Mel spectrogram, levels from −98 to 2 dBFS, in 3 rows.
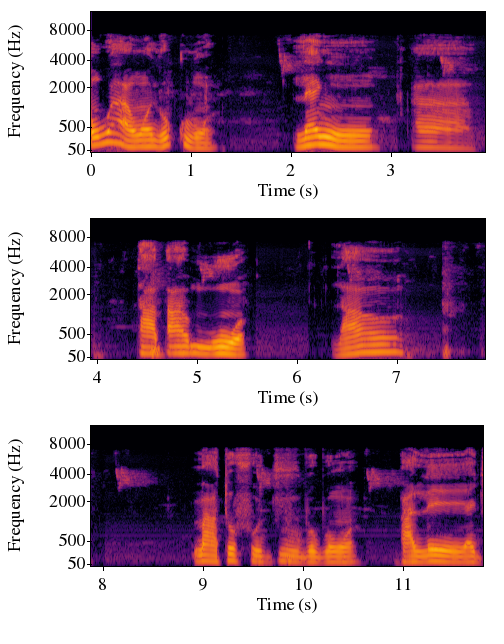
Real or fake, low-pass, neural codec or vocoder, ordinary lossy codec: real; 7.2 kHz; none; none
